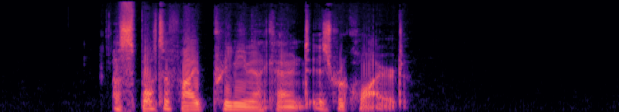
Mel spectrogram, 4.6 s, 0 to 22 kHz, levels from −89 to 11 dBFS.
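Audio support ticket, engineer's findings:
Hard clipping, 0.87 to 2.80 s. A gain stage or converter was driven about 14 dB past full scale, so waveform peaks were cut flat. The flattened tops throw harmonics high into the spectrum, which is heard as harsh fuzz on every loud sound in that stretch rather than isolated crackles. Check input gain staging and the level feeding the ADC.

Generation loss, throughout. The likely cause is repeated MP3 decode/re-encode, around seven passes, and the sound fits a 128 kbit/s setting. Each pass requantises on a shifted frame grid, so noise and spectral holes accumulate. The speech is swirly, smeared and hollow, with blurred consonant attacks, worse than one 128 kbit/s pass would give. There is no content above 19.9 kHz. Audit the transcode chain.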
